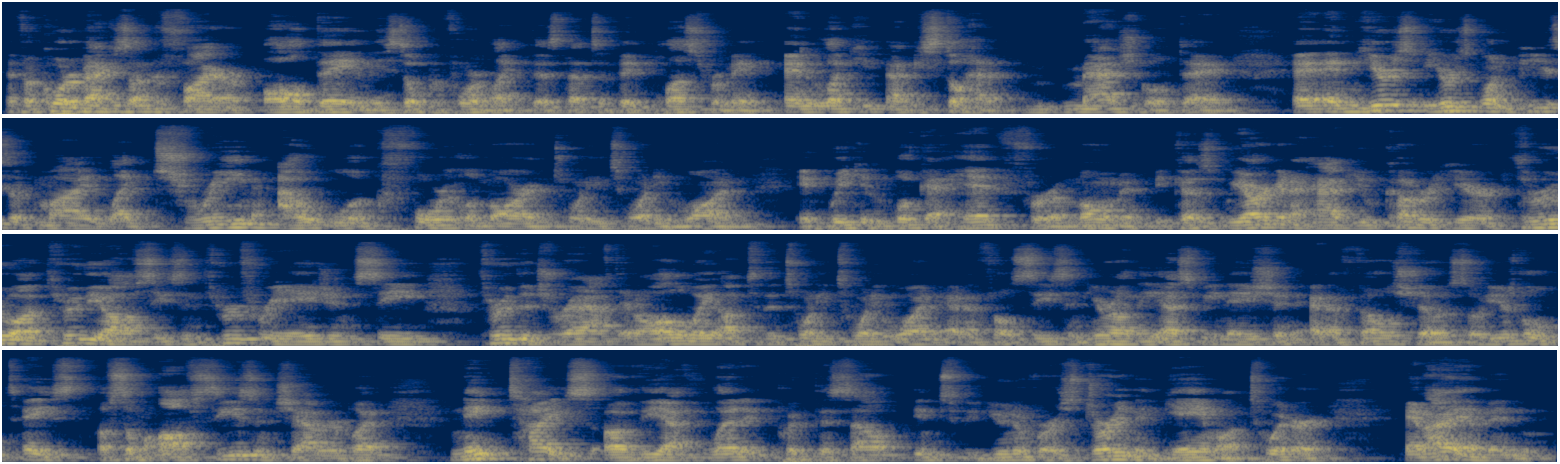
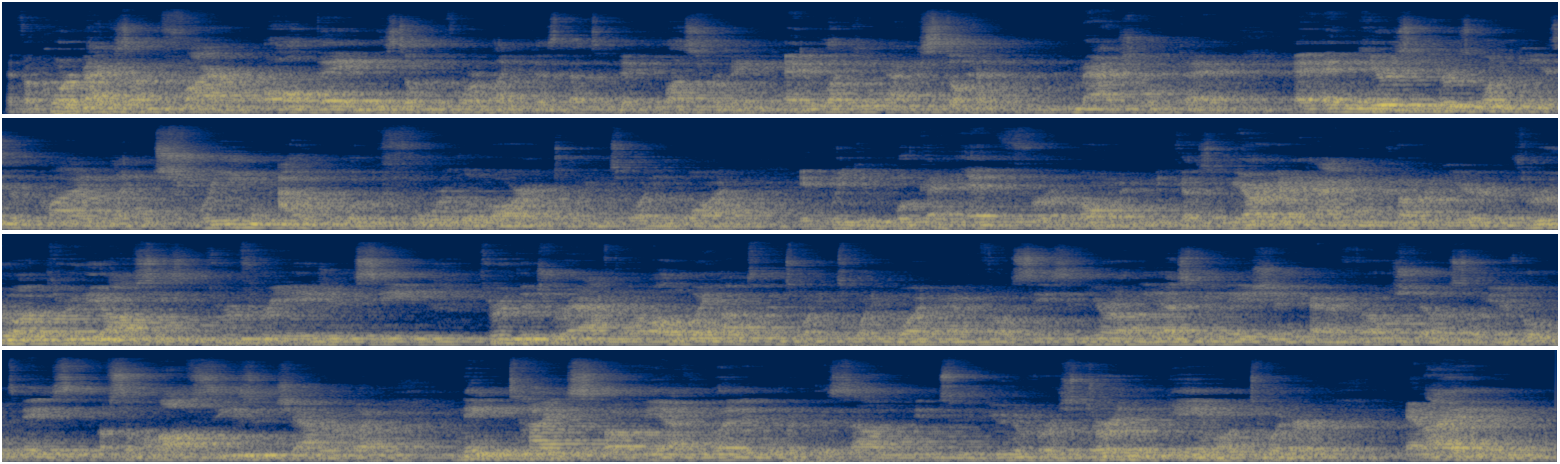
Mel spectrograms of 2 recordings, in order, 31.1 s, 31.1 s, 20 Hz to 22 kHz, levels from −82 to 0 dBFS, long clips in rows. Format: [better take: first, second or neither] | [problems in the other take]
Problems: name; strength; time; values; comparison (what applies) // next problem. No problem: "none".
first | room echo; strong; dies away in 1.7 s; slight in the first // off-mic speech; far; far in the first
